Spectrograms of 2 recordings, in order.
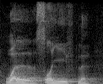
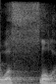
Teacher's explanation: dibaca idgham was-sha karena lam ta'rif bertemu huruf shad, tempatnya juga di lidah sehingga dekatnya makhraj. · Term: idgham syamsiyah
